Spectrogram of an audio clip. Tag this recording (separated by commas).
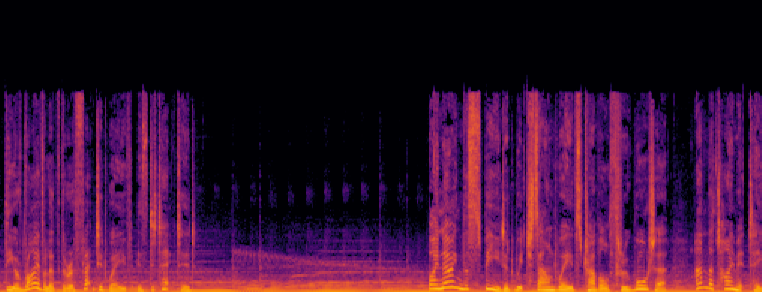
Speech, Music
